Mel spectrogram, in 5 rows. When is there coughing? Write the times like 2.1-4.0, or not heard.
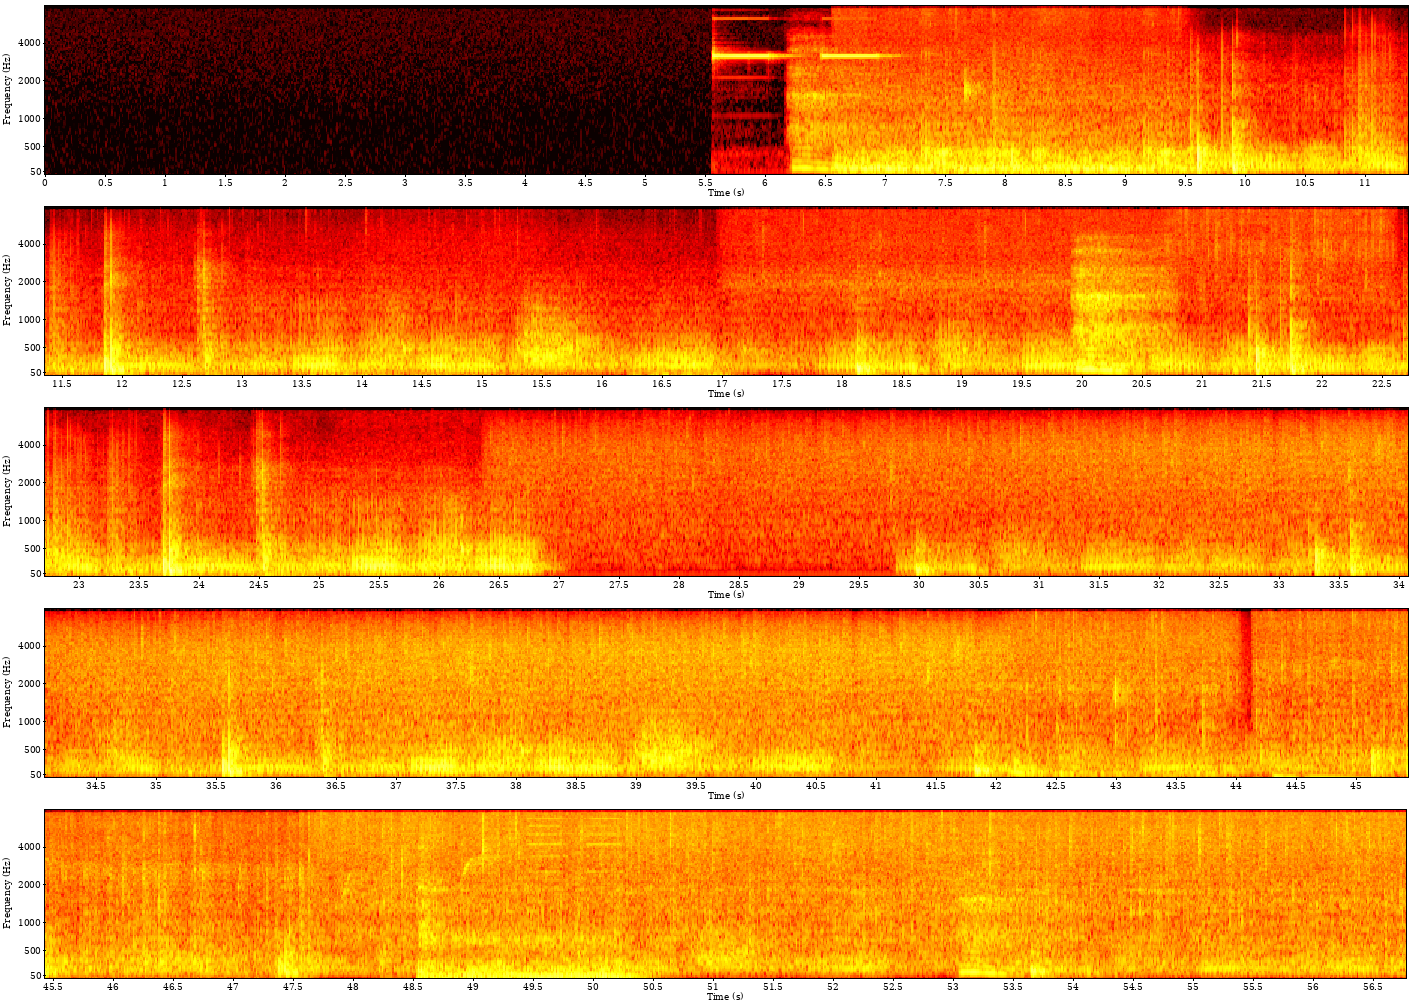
not heard.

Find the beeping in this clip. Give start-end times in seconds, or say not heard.
5.5-6.8, 48.5-50.4.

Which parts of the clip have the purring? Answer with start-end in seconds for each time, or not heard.
6.5-26.8, 29.8-56.7.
